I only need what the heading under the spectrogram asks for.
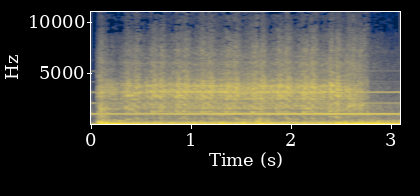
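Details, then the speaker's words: Carbureted V8 in a 1976 GMC truck, cold start after one pump of the throttle while cranking (failed without a pump the day before): catches quickly, slightly uneven but steady low rumble; normal cold start and idle. "gave her one pump started a little rough yesterday I started it once uh crank crank crank it didn't start I gave it one pump then tried to start it and it did good this time"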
